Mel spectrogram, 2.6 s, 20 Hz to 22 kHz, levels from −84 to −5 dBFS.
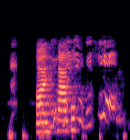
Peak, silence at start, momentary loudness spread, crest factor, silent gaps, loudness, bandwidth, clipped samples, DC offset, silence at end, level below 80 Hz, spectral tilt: -2 dBFS; 0.15 s; 17 LU; 20 dB; none; -17 LUFS; 8.2 kHz; under 0.1%; under 0.1%; 0.1 s; -60 dBFS; -2.5 dB/octave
